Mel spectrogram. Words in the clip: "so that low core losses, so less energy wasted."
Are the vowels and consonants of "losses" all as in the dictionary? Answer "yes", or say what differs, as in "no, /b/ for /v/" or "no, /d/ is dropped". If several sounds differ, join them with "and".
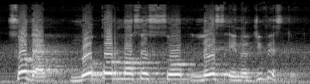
no, /n/ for /l/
